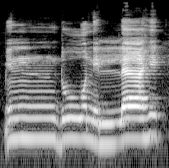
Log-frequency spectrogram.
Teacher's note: اللہ کی لام سے پہلے زیر ہے تو یہ اللہ کی لام باریک پڑھی جائے گی، اور لام پر کھڑی زبر ہے، ایک الف کی مقدار کھینچ کر پڑھا جائے گا، الف پر کھڑی زبر ہے، اسے حمزہ پڑھا جائے گا اور ایک الف کی مقدار کھینچ کر پڑھا جائے گا۔ · نون ساکن میں اخفا ہوگا کیونکہ نون ساکن کے بعد حرف اخفا میں سے دال آ رہی ہے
